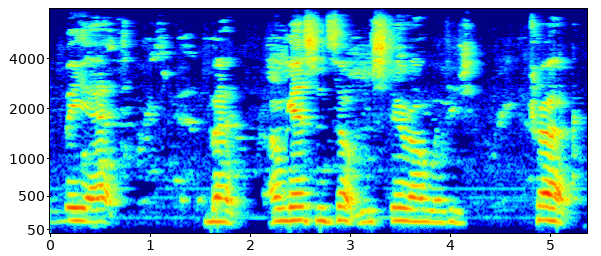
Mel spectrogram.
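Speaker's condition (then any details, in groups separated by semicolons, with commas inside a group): Cerebral palsy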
